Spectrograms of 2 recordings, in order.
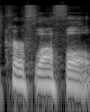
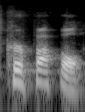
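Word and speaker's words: kerfuffle: Kurfluffle. Oh, no. That's it's kurfuffle.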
